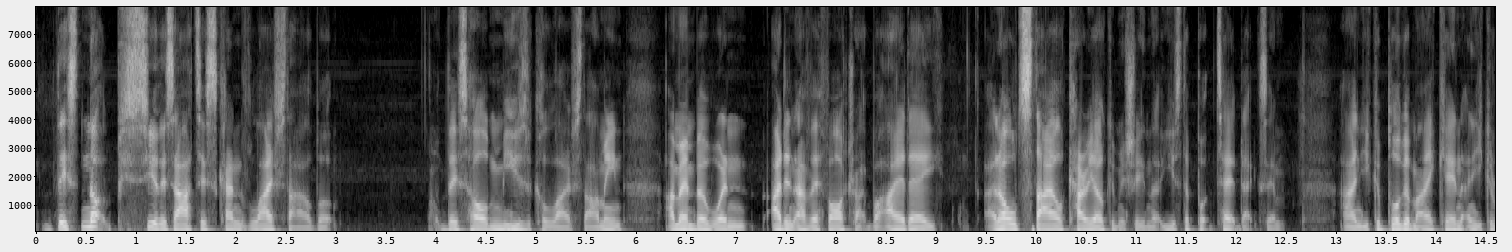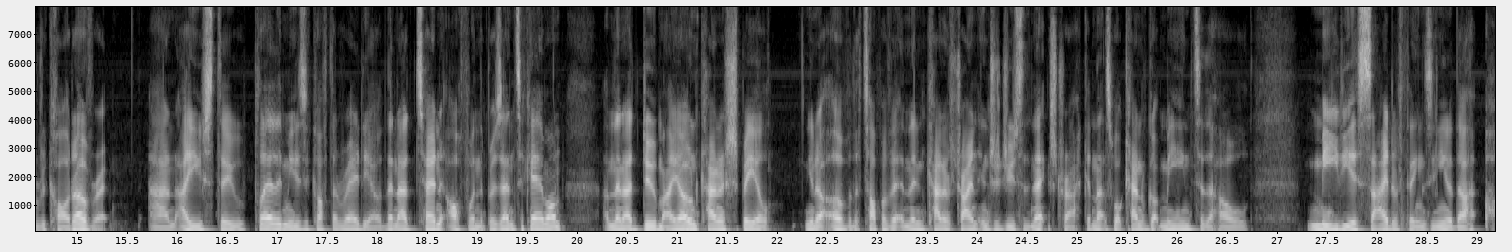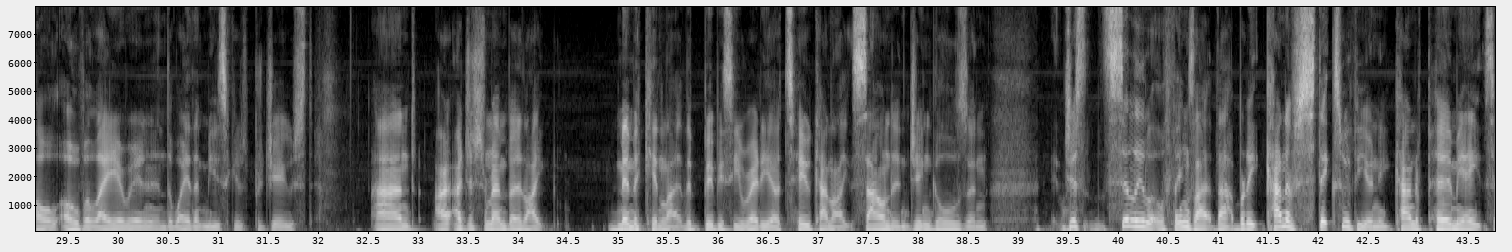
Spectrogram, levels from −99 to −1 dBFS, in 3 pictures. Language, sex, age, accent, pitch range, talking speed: English, male, 20-39, British, 120-155 Hz, 225 wpm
